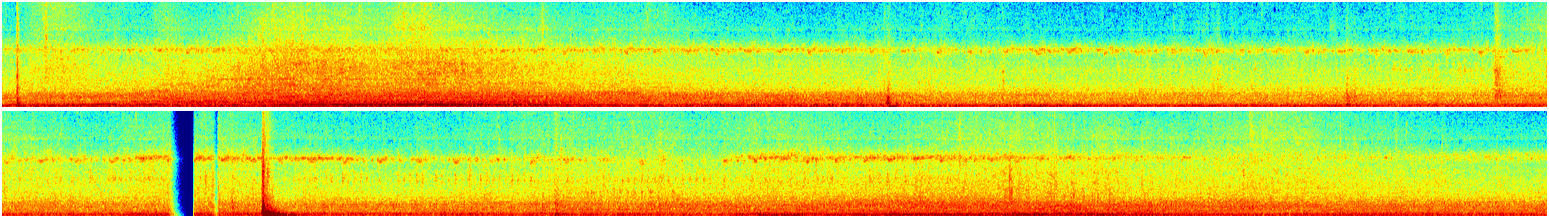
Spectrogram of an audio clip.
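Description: Steady hum inside a parked car with nobody in it. About eighteen seconds in there is one loud thump, like a car door or hatch being shut, just after a brief cut-out of the sound.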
